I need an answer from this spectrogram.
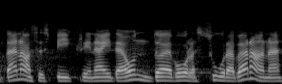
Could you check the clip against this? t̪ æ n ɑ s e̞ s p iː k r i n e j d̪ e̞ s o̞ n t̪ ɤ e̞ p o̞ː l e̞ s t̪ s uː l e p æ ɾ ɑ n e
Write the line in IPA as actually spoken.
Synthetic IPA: t̪ æ n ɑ s e̞ s p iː k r i n æ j d̪ e̞ o̞ n t̪ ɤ e̞ p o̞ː l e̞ s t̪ s uː ɾ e p æ ɾ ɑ n e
